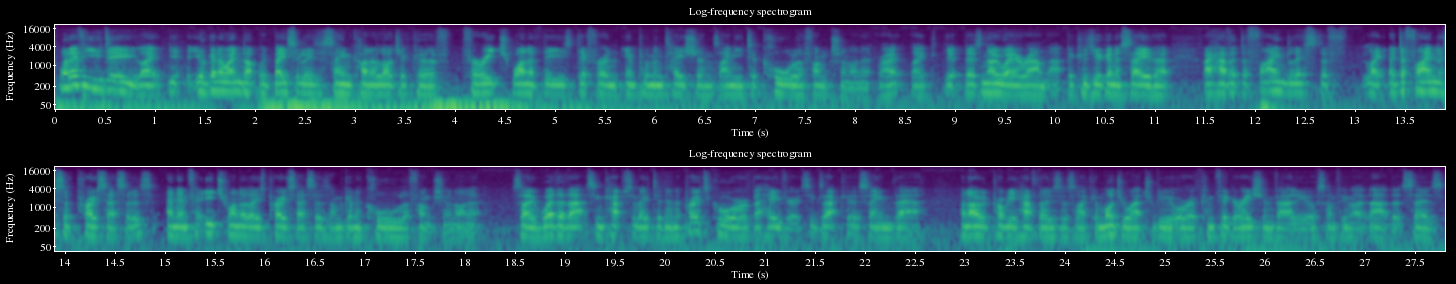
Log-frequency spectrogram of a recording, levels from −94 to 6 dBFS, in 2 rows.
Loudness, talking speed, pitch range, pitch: -29 LUFS, 235 wpm, 105-120 Hz, 115 Hz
